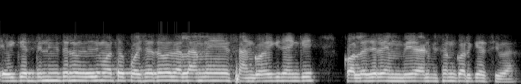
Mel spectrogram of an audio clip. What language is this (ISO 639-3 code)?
ori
